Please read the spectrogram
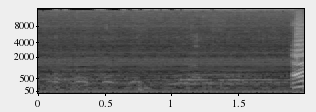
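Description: Steady electrical buzz from the microphone and sound system, with faint, indistinct speech underneath.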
